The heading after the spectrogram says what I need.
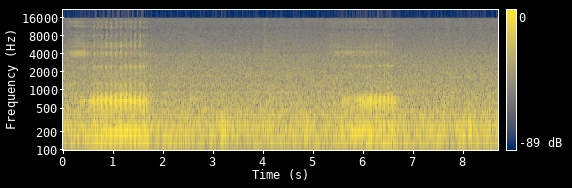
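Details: Pug sleeping beside its owner, with two loud, buzzing snores about five seconds apart and quiet breathing between: snoring.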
